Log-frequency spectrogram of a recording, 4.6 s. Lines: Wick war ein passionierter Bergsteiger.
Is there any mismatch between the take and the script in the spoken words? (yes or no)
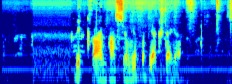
no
